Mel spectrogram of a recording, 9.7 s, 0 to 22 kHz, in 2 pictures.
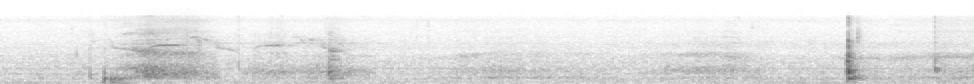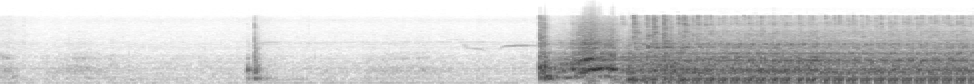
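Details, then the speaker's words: John Deere 22 hp riding mower with dirty terminals treated with Coca-Cola, oil level fine for the low-oil sensor, brake pedal pressed: a few clicks, then it catches at once and runs steadily; normal start. "There we go. That's the way this thing always starts. Good old 22 horsepower."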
